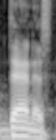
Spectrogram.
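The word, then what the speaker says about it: Denys: It's spelled with a Y. D-E-N-Y-S. – Okay. – I mean, it sounds a little contemporary or modern. – Dennis. – I think it's still Dennis, though.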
